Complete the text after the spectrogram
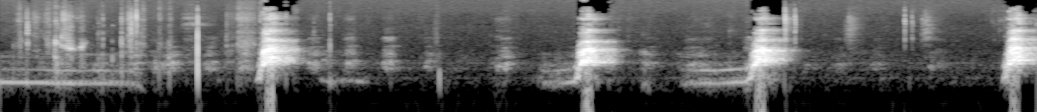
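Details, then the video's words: Dogs yelling and arguing with each other for reasons unknown; four loud, harsh barks spaced about two to three seconds apart, with a low hum and small clicks and thumps between them in a small room. "Dogs yelling at each other"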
